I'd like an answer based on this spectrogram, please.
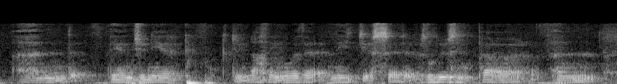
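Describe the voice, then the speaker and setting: Speaking at a fairly slow pace with a Scottish accent, a man is heard over noticeable background noise. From Burntisland, Fife, Scotland. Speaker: war veteran, RAF air gunner. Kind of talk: oral history interview answer.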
